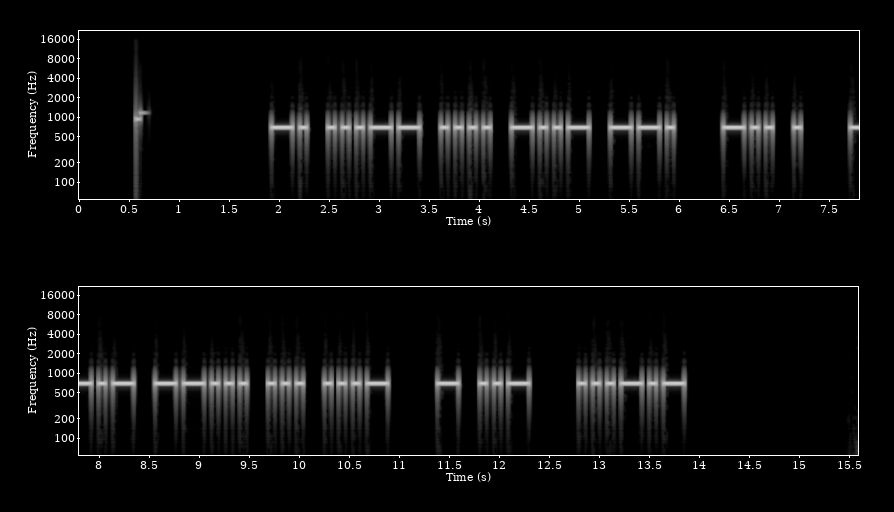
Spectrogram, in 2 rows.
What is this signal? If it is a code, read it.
Morse code, heard as a keyed tone, about 17 wpm, 700 Hz. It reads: N3HXG DE K7SV TU <SK>
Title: K1USN SST QSO Practice 17wpm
